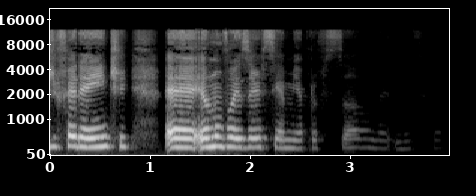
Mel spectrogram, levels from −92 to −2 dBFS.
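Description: There are no technical faults to describe, in time order or otherwise, as the speech simply fades out smoothly over its last couple of seconds.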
